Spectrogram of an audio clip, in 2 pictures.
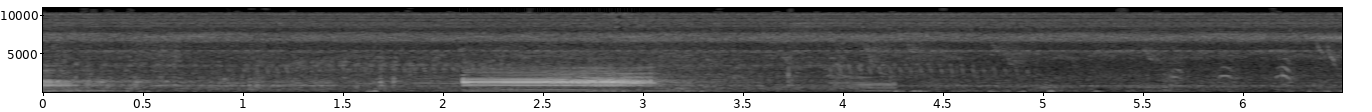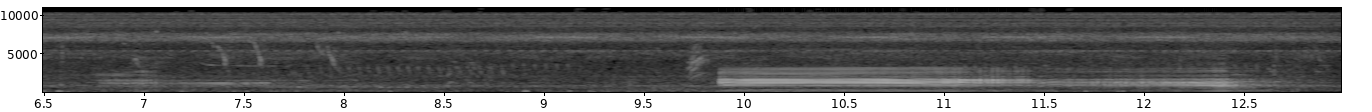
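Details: Nelore cattle raised for beef in Brazil, lowing twice about eight seconds apart. Each moo is a strong, drawn-out, tonal call of roughly one second, and a fainter moo follows near the end. Soft rural background noise and faint chirps fill the gaps.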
